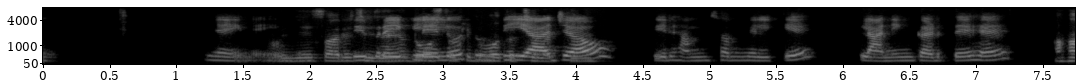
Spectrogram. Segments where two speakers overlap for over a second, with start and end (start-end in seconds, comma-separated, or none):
1.7-4.2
